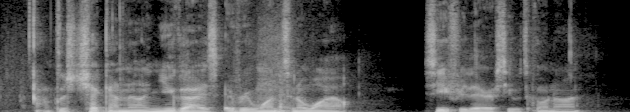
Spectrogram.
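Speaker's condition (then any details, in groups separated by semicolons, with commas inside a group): No condition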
